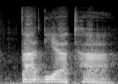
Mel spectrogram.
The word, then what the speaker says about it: Tadyatha: Tadyatha, Tadyatha, Tadyatha. Chữ thờ bình thường như là thờ của tiếng Việt Nam đó.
